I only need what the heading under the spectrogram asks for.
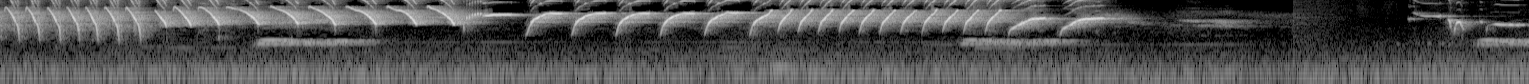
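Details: Training song from a canary to prompt young birds to sing: long bright trills of repeated notes changing pace several times, a low whistled tone underneath, then silence and a few chirps.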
